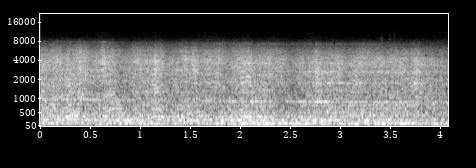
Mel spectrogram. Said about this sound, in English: It's that Finnair's 350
